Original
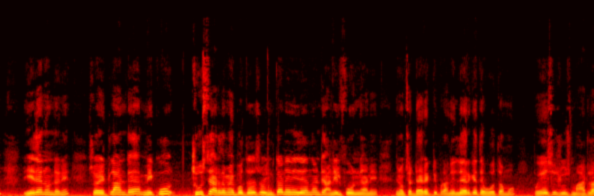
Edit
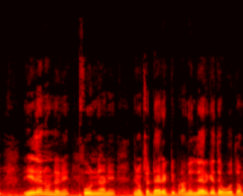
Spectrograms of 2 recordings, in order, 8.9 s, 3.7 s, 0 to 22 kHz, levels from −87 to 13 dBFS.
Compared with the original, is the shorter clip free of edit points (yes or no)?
no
